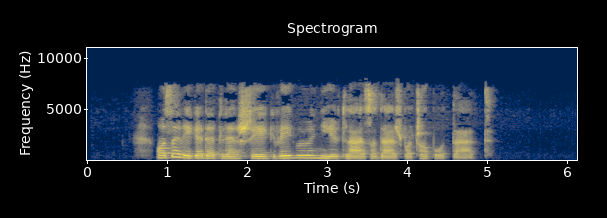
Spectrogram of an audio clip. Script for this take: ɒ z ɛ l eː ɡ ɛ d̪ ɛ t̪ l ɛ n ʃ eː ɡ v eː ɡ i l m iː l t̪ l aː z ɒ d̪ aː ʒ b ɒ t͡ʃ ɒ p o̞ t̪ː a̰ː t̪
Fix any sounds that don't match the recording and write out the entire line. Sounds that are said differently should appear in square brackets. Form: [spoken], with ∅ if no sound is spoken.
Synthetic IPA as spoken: ɒ z ɛ l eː ɡ ɛ d̪ ɛ t̪ l ɛ n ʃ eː ɡ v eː ɡ [y] l [ɲ] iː l t̪ l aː z ɒ d̪ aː ʒ b ɒ t͡ʃ ɒ p o̞ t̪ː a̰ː t̪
